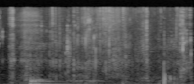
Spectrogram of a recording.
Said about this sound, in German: Ähm, genau, ich beiß eben nochmal meinen Krapfen.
